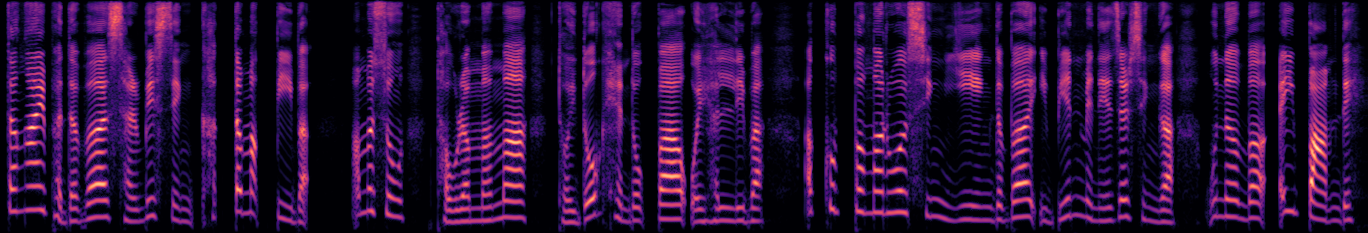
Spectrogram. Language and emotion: Manipuri, disgusted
